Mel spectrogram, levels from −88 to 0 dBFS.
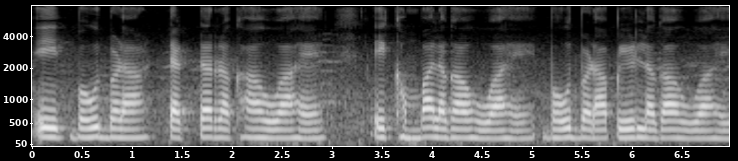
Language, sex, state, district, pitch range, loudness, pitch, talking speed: Hindi, female, Bihar, East Champaran, 180-195 Hz, -14 LUFS, 185 Hz, 155 wpm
